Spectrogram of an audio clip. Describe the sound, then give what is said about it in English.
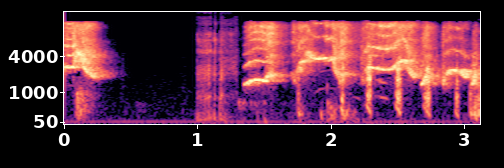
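A dog's squeaky toy squeals loudly: one drawn-out squeak, a short silence, then a rapid run of sharp, high-pitched squeaks as the dog chews it repeatedly. “No, that it's the dog with a squeaky toy.”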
